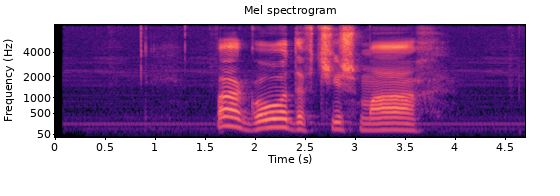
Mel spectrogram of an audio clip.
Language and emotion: Russian, sad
